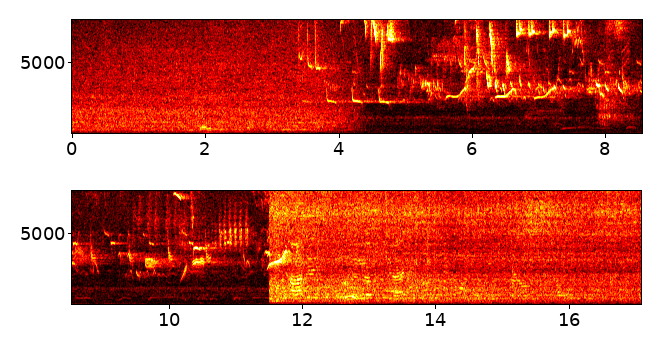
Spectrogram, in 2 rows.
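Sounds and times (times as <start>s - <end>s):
birds chirping and whistling: 3.4s - 13.2s.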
